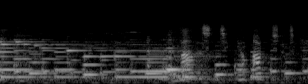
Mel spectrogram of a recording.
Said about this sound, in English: The fairy piper's play.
